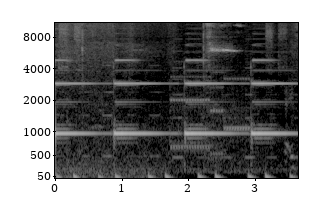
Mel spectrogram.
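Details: ICU monitor alarm at the bedside of a patient just out of an operation in intensive care.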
